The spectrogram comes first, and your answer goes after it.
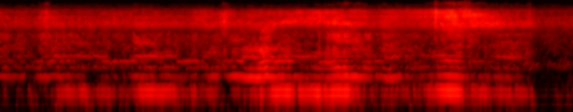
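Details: Bees by the thousands hang together on a branch and make a dense, even buzzing. It grows slightly louder in the middle, then trails off.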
